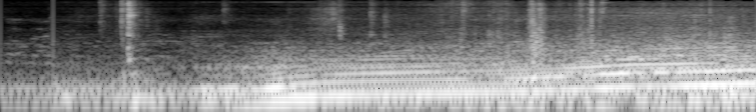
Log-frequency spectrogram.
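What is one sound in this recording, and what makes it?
A car engine revs up and roars as the car pulls away.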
